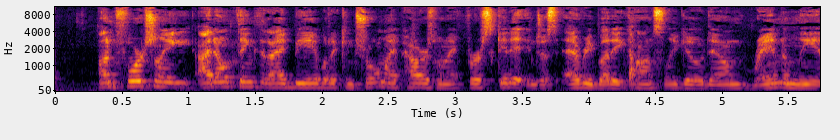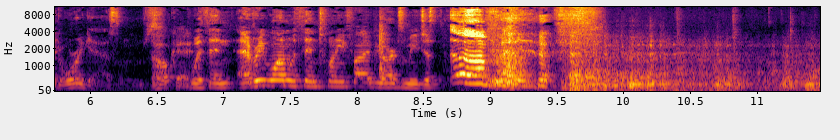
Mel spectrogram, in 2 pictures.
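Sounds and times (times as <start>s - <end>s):
speech: 0.3s - 10.4s
laughter: 8.7s - 9.8s
thunder crack and rumble from a thunderstorm outside: 9.5s - 11.4s.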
